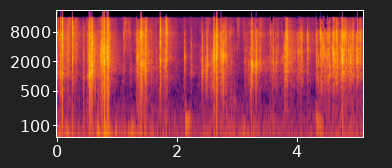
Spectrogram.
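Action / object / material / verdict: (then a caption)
tap / plastic gum container / plastic / none. Fingernails tap and scratch a small white translucent cylindrical plastic gum container with a red label, holding gum pieces. The result is a rapid series of bright, crinkly clicks and scratchy bursts with almost no low end and no ring after each touch.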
